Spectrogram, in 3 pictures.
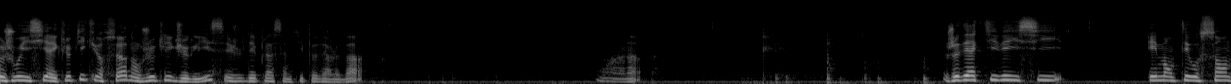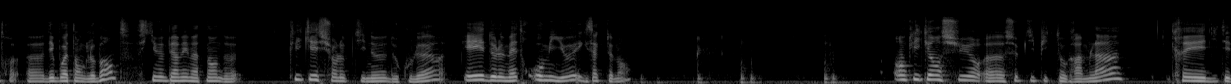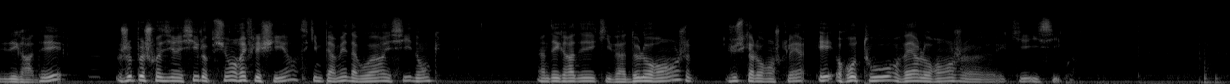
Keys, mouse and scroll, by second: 1.5-3.6 drag, 3.8 click, 5.0-7.7 drag, 13.4 click, 15.4-18.4 drag, 24.8 click, 26.1 click, 27.4 click, 35.1 click, 35.7 click, 36.1 click.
